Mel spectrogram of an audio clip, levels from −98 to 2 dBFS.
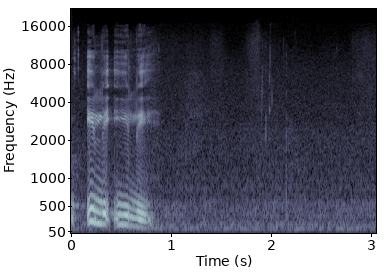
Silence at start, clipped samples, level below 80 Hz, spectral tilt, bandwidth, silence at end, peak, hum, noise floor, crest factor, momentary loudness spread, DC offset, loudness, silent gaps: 0 s; under 0.1%; -70 dBFS; -4 dB/octave; 17 kHz; 0 s; -10 dBFS; none; -51 dBFS; 22 dB; 25 LU; under 0.1%; -27 LUFS; none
